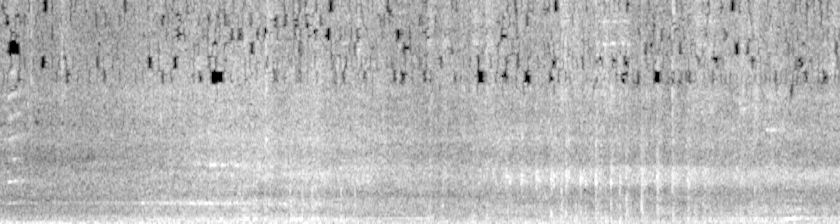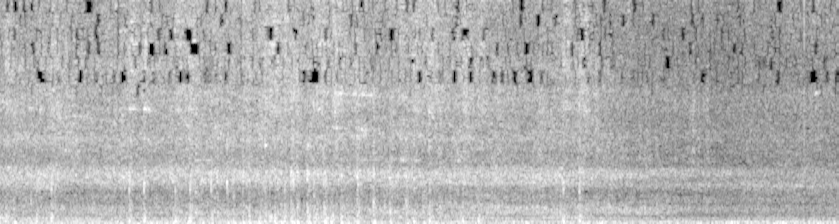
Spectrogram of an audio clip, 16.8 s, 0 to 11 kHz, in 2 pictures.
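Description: A CC 201 diesel-electric locomotive and its passenger coaches passing by on the rails. The wheels click steadily as the coaches roll past, and the sound grows a little quieter near the end as the last coach moves away.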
